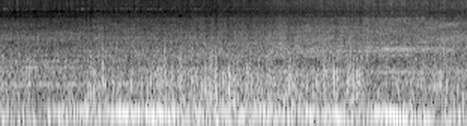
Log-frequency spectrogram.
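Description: Another motorcycle engine runs close alongside.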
